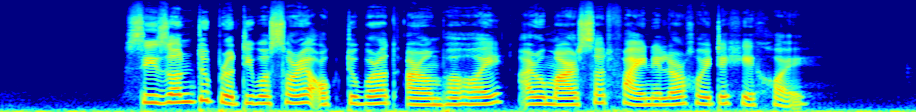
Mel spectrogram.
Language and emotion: Assamese, neutral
